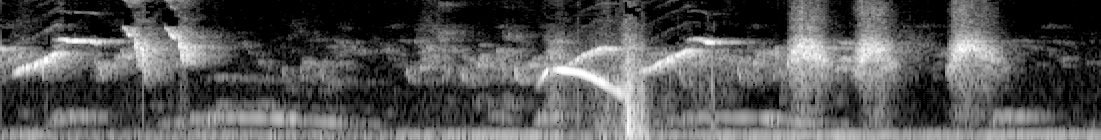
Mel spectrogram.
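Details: Oriental magpie-robin, a champion bird from Pati, flying free for exercise: bright rising and falling whistled notes, a sharp downslurred whistle, then three rasping buzzy notes in a row, over a faint low hum.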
